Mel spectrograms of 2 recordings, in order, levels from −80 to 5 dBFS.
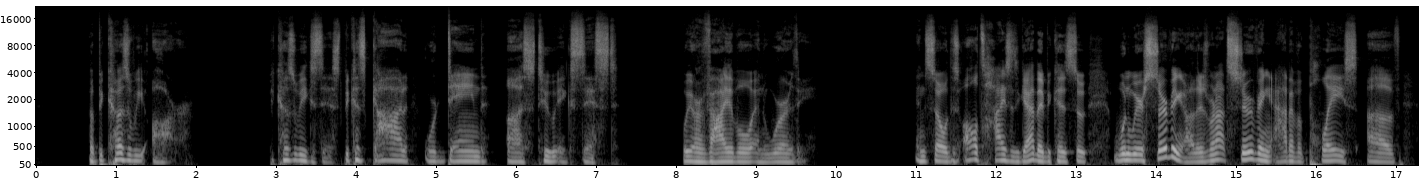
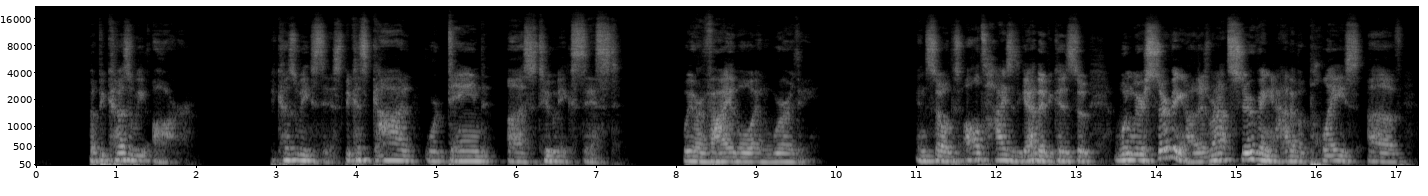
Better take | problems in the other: first | off-mic speech; far // room echo; slight; dies away in 0.3 s

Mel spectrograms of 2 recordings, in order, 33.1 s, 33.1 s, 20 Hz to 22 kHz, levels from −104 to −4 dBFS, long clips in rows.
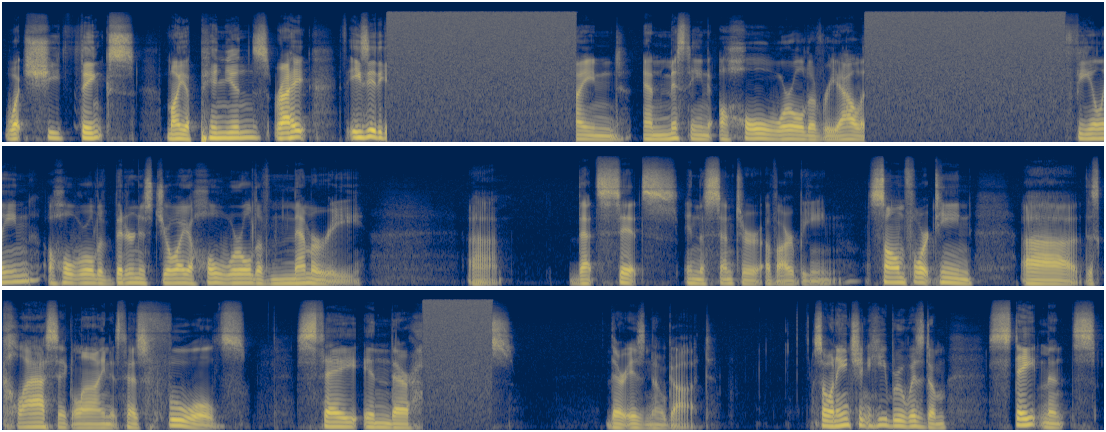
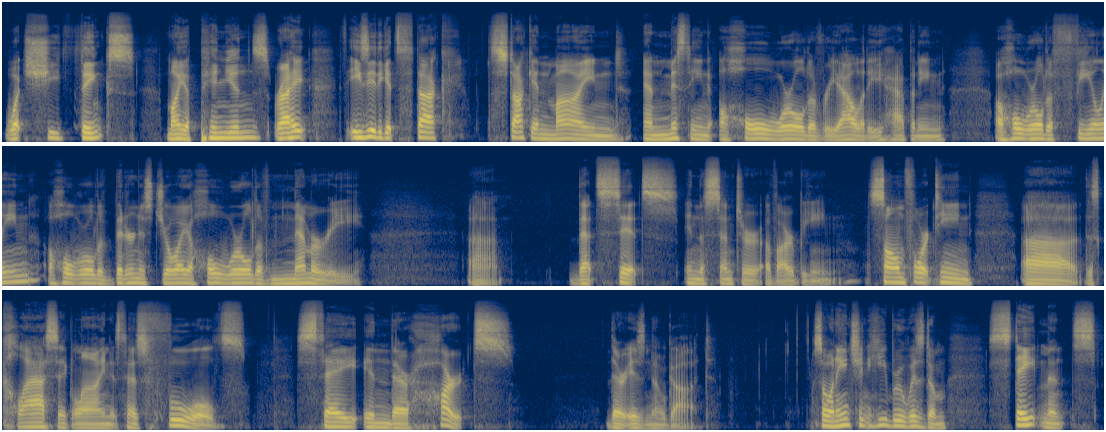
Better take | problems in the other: second | audio cutting out; filled with static; at 4 s for 2 s, at 8.5 s for 2 s and at 26 s for 0.5 s

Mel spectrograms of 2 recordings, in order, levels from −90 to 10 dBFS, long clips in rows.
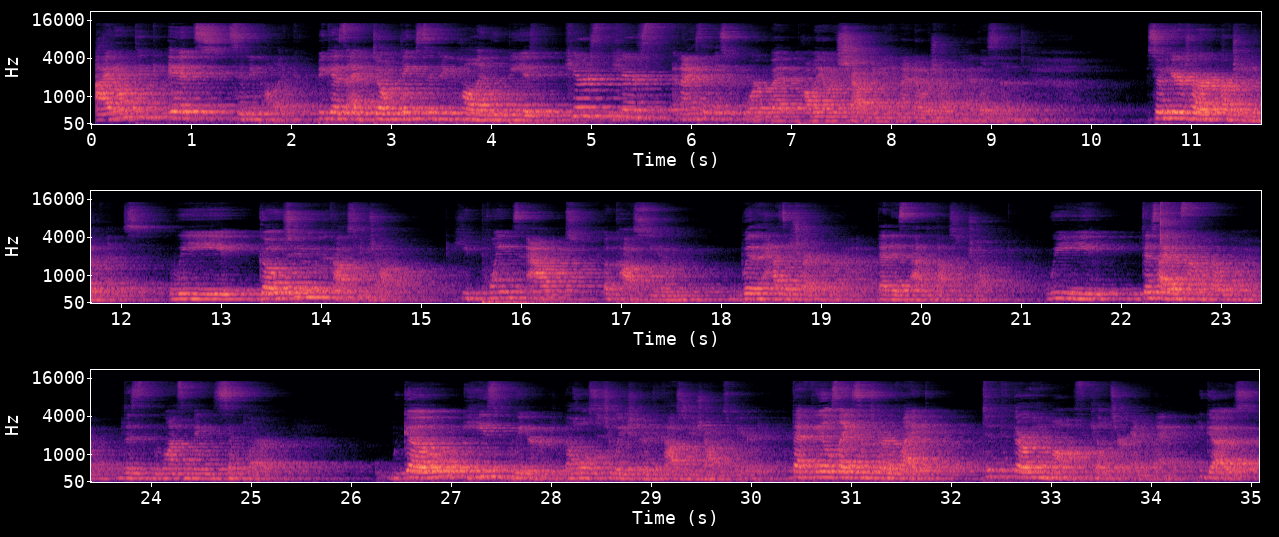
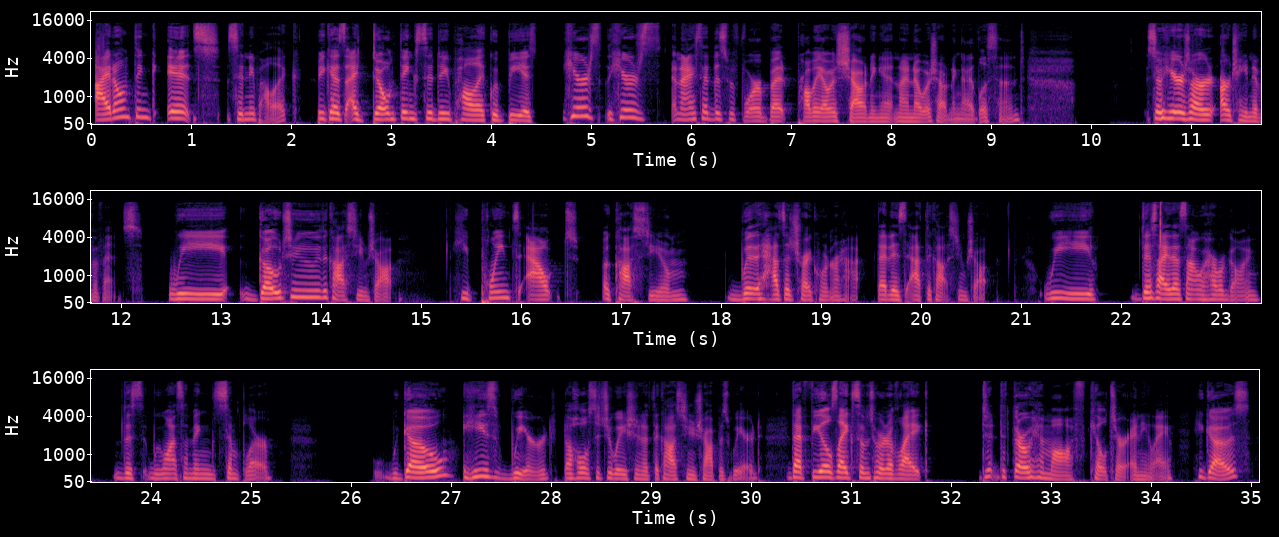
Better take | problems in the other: second | off-mic speech; far // room echo; strong; dies away in 1.6 s

